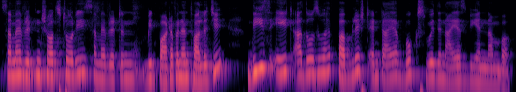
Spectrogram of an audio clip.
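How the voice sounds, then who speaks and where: A woman with an Indian English accent, addressing the festival audience as organizer and warmly encouraging young authors. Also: mid-range voice, a little fast. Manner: warm, encouraging announcer.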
